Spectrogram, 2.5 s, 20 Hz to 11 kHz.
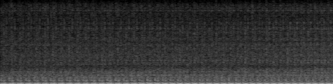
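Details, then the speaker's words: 2004 Suzuki Volusia Intruder limited-edition V-twin with new quiet pipes, cold start after a day unused, on choke: even, steady low thumping at a fast choke idle with no misses, knocks or rattles; normal cold idle. "now it's cold I haven't had it running all day so usually when that happens you have to choke it pretty good"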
